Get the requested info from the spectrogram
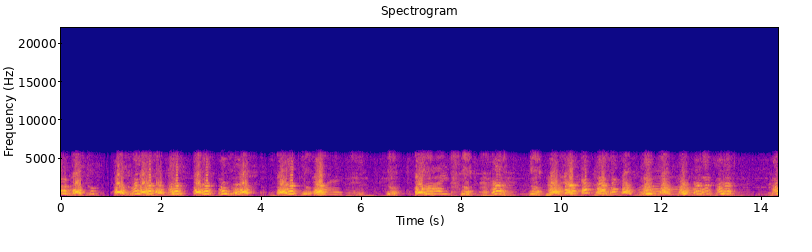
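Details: Excited barking from dogs at Christmas time while a leg of lamb cooks in a crockpot: loud bark clusters repeat through the clip, broken by brief quiet gaps, with a human voice faintly mixed in.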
